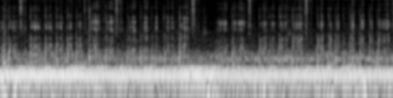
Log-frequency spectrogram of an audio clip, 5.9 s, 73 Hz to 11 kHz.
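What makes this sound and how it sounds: A white stylus tip held in the fingers writes on a glass iPad screen, making rapid light taps and dry scratches across the glass. The clicks and strokes sit over a steady low hum near 238 Hz that runs through the whole clip at an even, quiet level.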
